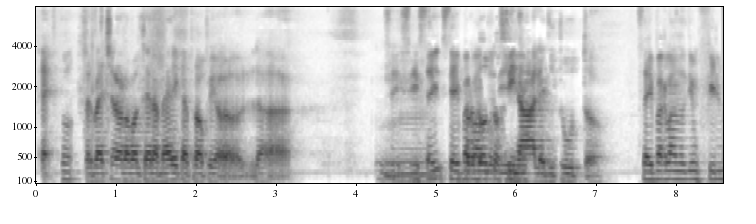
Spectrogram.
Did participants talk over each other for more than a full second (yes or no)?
yes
